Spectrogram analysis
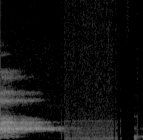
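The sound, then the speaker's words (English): A deep exhale during a guided breathing exercise: one long, soft, breathy sigh that starts with a faint voiced tone and trails off into quiet breath noise. “And exhale. And again, deep breath in. And exhale.”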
